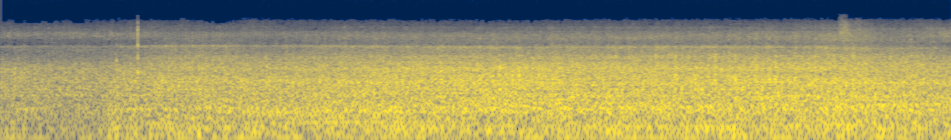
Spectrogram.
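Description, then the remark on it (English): A huge lorry's heavy diesel engine rumbles steadily, low and loud, as it drives past, holding a fairly even level for the whole stretch with a couple of slight swells and a faint hiss on top. No one speaks. “Sounds like a lorry.”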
